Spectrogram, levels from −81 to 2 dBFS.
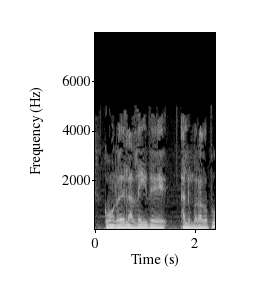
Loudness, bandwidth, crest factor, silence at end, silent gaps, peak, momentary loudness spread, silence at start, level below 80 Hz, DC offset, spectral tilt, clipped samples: -16 LUFS; 5 kHz; 12 dB; 0 s; none; -4 dBFS; 5 LU; 0 s; -22 dBFS; under 0.1%; -13 dB/octave; under 0.1%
